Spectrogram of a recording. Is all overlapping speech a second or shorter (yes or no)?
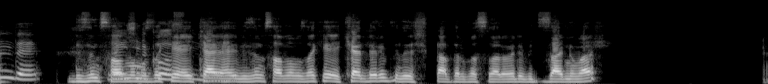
no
